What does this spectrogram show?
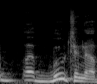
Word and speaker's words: Butina: I mean, Maria Butina, by the way, is how it's pronounced, Thank you.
